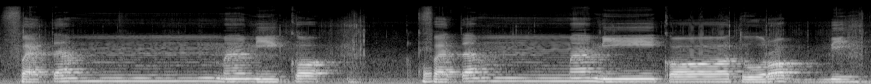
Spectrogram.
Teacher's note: mimnya harus kita pendekkan, tapi harus kita dengungkan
